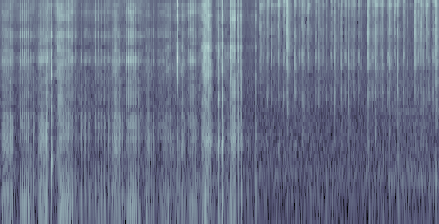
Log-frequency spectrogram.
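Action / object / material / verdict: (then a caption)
tap / small plastic spoon / plastic / none. A small light-blue plastic spoon, held in the fingers, is tapped and scratched rapidly with the fingernails. Quick, light, dry clicks blend with bright, scratchy rasps and fade almost instantly, leaving no ring.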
